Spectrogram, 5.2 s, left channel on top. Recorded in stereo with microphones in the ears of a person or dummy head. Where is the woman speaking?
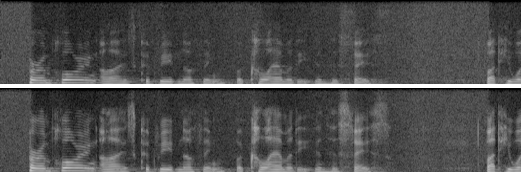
35° right (ahead or behind), 0.8 m.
